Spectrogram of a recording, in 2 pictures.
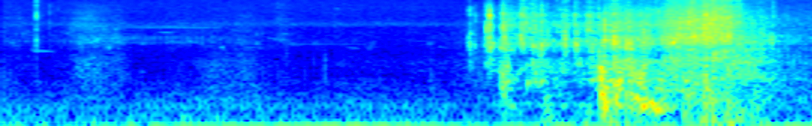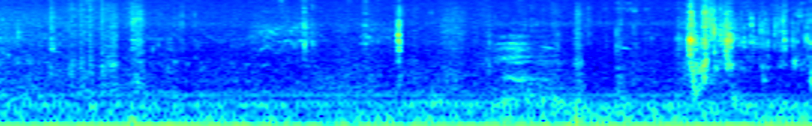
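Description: A hooked gar thrashes at the surface beside the kayak: one loud splash lasting about a second, a little before the middle, as the fish shakes free of the lure. A low steady hum runs underneath.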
